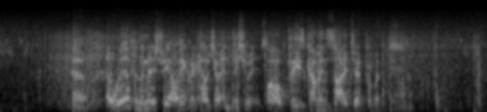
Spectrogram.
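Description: An elderly man speaks cheerfully.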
